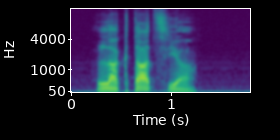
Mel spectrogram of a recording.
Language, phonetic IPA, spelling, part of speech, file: Polish, [lakˈtat͡sʲja], laktacja, noun, Pl-laktacja.ogg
